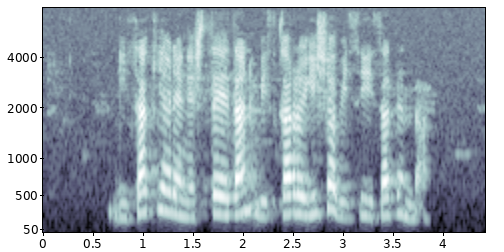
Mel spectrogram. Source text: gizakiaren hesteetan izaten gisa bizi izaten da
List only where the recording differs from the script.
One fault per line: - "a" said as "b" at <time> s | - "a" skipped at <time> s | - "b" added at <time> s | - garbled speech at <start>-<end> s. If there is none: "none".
- "izaten" said as "bizkarroi" at 2.2 s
